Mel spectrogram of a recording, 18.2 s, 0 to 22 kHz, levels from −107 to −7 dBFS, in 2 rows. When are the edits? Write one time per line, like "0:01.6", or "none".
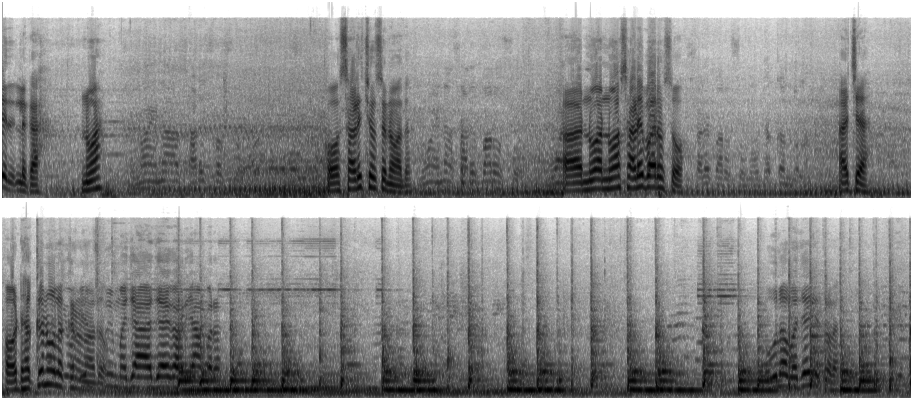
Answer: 0:10.2

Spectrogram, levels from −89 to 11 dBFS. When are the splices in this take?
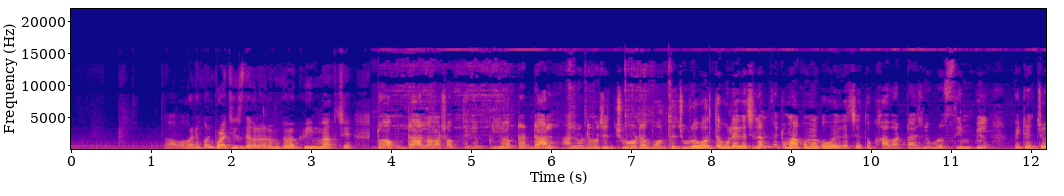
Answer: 0:03.7

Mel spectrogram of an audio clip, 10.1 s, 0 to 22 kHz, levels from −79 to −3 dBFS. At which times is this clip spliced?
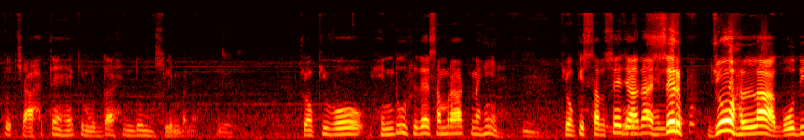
0:08.2

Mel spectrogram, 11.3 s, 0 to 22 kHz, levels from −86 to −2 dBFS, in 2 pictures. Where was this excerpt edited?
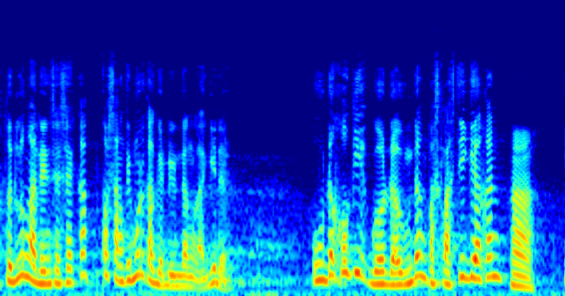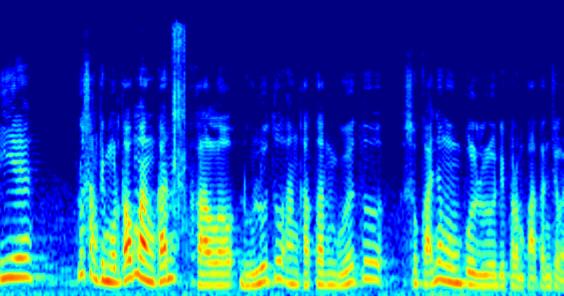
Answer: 0:07.5

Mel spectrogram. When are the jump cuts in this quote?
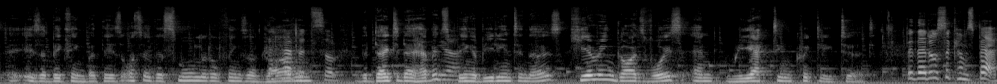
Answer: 0:03.6
0:05.7
0:07.2

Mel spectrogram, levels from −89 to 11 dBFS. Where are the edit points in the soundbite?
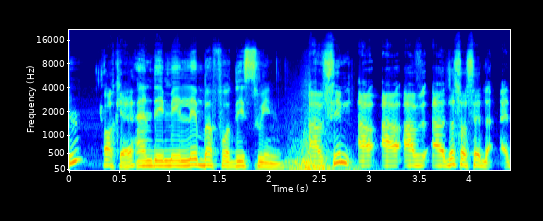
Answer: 0:02.2

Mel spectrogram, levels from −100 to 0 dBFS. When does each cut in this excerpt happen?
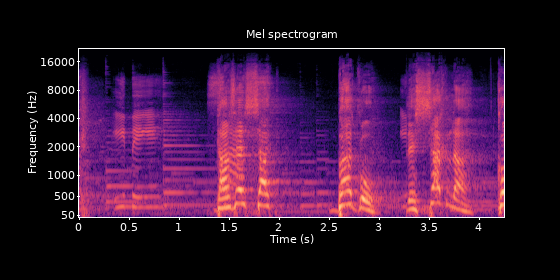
0:03.1

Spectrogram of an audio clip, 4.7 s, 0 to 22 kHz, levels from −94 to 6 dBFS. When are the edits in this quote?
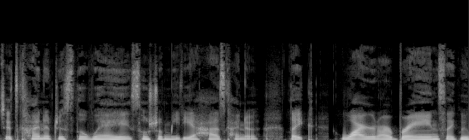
0:03.2

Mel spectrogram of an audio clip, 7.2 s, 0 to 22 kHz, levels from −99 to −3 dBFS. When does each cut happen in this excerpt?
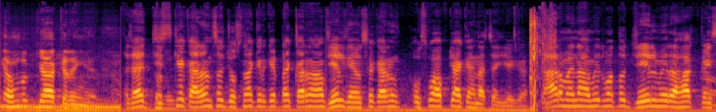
0:01.2
0:03.3
0:05.4

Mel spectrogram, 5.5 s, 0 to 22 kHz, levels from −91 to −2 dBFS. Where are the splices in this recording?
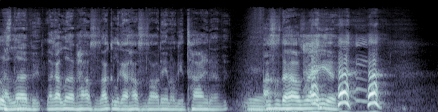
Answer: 0:03.3

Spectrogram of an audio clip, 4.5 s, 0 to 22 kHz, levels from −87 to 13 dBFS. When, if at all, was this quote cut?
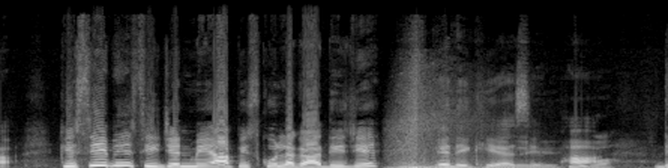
0:02.6

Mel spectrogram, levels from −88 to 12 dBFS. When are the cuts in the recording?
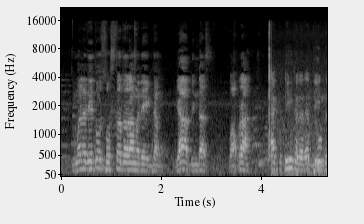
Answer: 0:04.2

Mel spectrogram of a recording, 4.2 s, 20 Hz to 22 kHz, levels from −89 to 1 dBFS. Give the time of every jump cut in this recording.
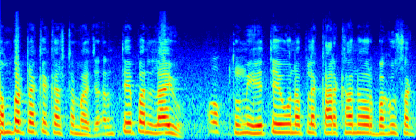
none

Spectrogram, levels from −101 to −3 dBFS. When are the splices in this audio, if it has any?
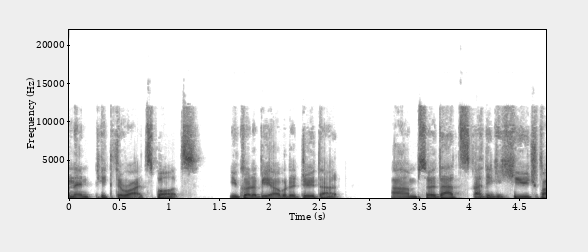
none

